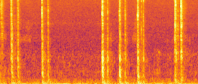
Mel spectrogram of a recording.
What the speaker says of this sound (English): Sorry, I don't type fast,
